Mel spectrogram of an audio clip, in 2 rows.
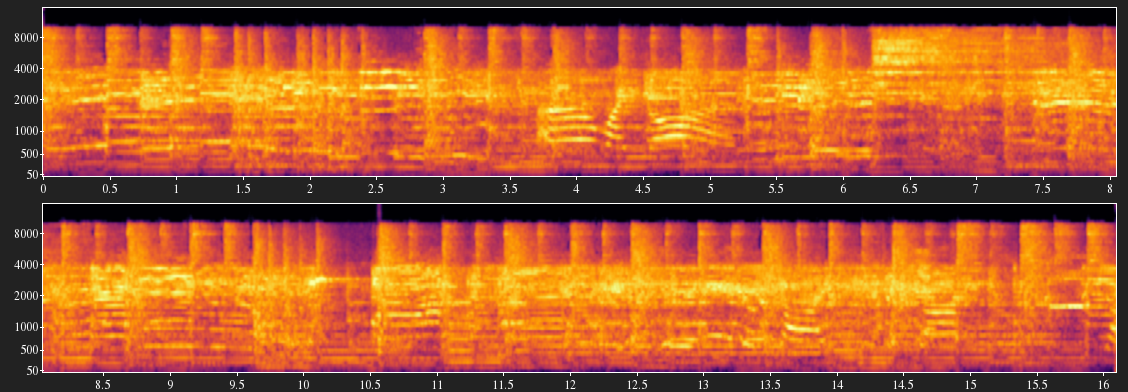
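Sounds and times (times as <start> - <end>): bent electric guitar notes: 0.0 - 16.0
live rock band playing: 0.0 - 16.0
steady cymbal beat: 0.0 - 16.0.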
